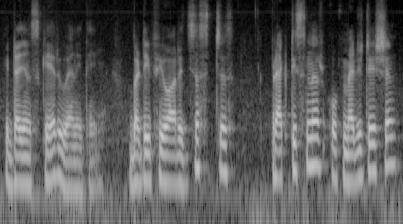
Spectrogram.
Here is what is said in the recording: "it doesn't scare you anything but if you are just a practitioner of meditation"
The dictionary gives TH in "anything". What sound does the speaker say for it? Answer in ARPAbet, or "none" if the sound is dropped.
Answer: T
